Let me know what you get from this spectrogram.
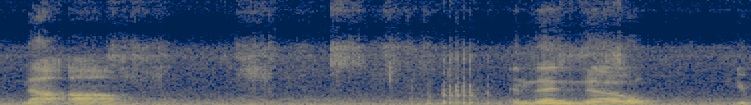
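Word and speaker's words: نعم: Another handy one to have is yes. You pronounce that by saying na'am.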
